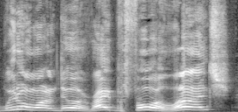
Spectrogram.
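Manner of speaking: a background voice voiced high and loud; guy in the background. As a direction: shout it from across the room. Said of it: "some guy in the background".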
